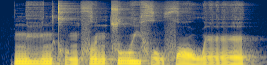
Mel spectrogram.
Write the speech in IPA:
n̪ iː˧ n kʰ ʊ˨˥ ŋ f ɵ˥ n t͡s uː˥ j f o˨˩ w f ɔː˧ w ɛː˨˧

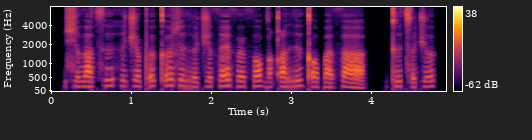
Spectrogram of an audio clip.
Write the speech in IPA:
ɕ ɵ ð a t͡sʰ ɨ h ɨ t͡ʃ ə˞ pʼ ɵ kʼ ɵ ɬ ɨ r ɵ t͡ʃ ə θ ɛ θ ə˞ θ ɔ ɡ ɔ qʼ i r ɨ kʼ ɔ p a θ a | kʼ ɨ t͡sʼ ɵ t͡ʃ ɵ

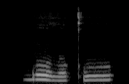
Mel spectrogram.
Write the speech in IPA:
b o ð o kʼ u

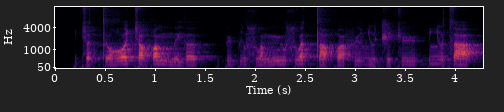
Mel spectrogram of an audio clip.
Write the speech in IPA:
c ə˨ tː ɯ˨ ʁʷ a˦ c ə˨˦ qʷ ɯ˦ mː ɪ˨ j ə˦˨ | p y˨ p i˨ sʷ a˨ mː y˦ sʷ a˦ tː a˨ qʷ ɛ˨ f y˦ ʎ ɯ˨ t͡ʃ ɪ˨ c y˦ | ʎ ɯ˦ t͡s a˨

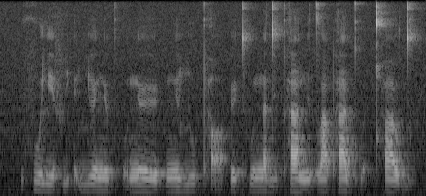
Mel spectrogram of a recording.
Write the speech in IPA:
f u lʲ ɛ f i ʔ ɛ̰ ʎ ø n ø pʰ o̰ n ø | n ø ʎ u pʰ ɑ̰ ʔ ø tʰ u n a d ø pʰ a n i d lˠ a pʰ a kʷʼ ɑ̰ ʔ qʰ o d

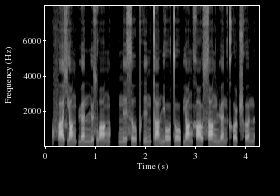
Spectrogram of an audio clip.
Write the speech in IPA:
f ä˨˩ ɕ j ɑ˨˦ ŋ p ɥ ɛ˦ n n̪ y˥˨ s w ɑ˨˦ ŋ | n̪ i˦ s ɹ̩˦ pʰ i˥˨ ŋ t̪ ä˨˦ n̪ j o˥˨ ʊ̯ t̪ o˥˨ ʊ̯ p j ɑ˦ ŋ x ɑ˨˦ ʊ̯ s ɑ˦ ŋ n̪ ɥ ɛ˥˨ n kʰ ɤ˥˨ ʈ͡ʂʰ ə˥˨ n

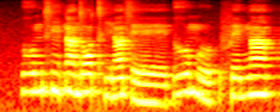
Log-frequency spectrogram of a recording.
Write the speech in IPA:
ɣ ʊ˦ ŋ s ĩ˦ ɗ ã˦ d ɔ˦ tʰ i˨ ɾ ã˦ s eː˨ | ɣ ʊ˦ m ʊ˨ | f e˨ ŋ ã˦

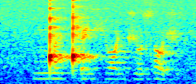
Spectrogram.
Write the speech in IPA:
ŋ͡ǃ ə ǃʼ ɛ ç ɔ t͡ʃ o s ɔ ʃ

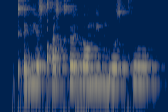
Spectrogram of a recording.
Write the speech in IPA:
kʼ ɛ vʲ ø z qʼ ø z kʰ œ r ɔ mʲ ʉ m b o z kʰ u

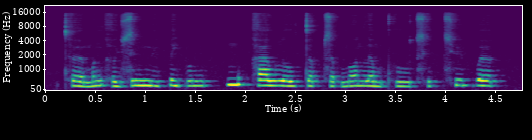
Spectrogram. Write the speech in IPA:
t̪ʰ œː˨˩ m ɐ˧ ŋ h ɵ˨˩ ɥ s ɪ˧ ŋ m yː˨˥ p̚ e˨ j p ʊ˧ ŋ | m ʊ˥ k̚ h aː˧ w l o˨˧ w t̪ ɐ˨ p̚ s ɐ˨ p̚ ŋ ɔː˧ n l ɐ˨ m pʰ uː˨ t͡sʰ ɪ˧ k̚ t͡sʰ yː˥ p̚ w œː˥ k̚

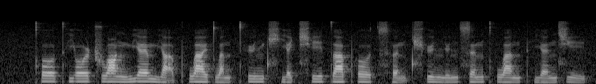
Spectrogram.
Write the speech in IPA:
kʰ o˥ ʊ̯ t̪ʰ j o˥ ʊ̯ ʈ͡ʂ w ɑ˥˩ ŋ m j ɛ˥ m j ä̰˨˩ pʰ w a˥˩ ɪ̯ t̪ w a˩ n t̪ʰ y˥ n t͡ɕʰ j ɛ˨ t͡ɕʰ i˥ t̪ ä˥ pʰ o˥˩ ʊ̯ t͡sʰ ə̰˨˩ n t͡ɕʰ y˥˩ n y˧˥ n s ə˥ n kʰ w a˥˩ n pʰ j ɛ˧˥ n ɕ i˥˩

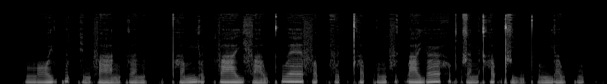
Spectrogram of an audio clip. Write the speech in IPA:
ŋ ɔː˨˧ j kʷ ɐ˥ t̚ h ɪ˨˩ ŋ f aː˨˩ ŋ k ɐ˨ n | pʰ ɐ˨˥ m j ɵ˨ t̚ f aː˧ j f aː˨˩ w kʷʰ ɛː˥ f ɐ˨˥ p̚ f ɵ˨ t̚ t̪ʰ ɐ˨ p̚ k ʊ˨˧ ŋ f ɪ˨˥ k̚ w aː˧ j œː˥ h ʊ˥ k̚ t͡s ɐ˨˧ n kʰ ɐ˧ p̚ t͡s iː˨˩ w pʰ ʊ˨˧ ŋ j ɐ˧ w kʷ ɐ˧ p̚

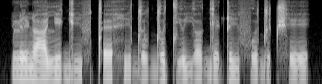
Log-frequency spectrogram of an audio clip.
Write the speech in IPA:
ɭ i˧ ɳ aː˨ lʲ e˦ ɡ iː˧ f tʼ ɛ˧ h i˨ d ʊ˧ l d ʊ˦˨ tʲ ʊ˨ j ʌ˨ ɡ e˨ ʈ i˦ f ʊ˨ d ʊ˦ t͡ʃʰ e˧

